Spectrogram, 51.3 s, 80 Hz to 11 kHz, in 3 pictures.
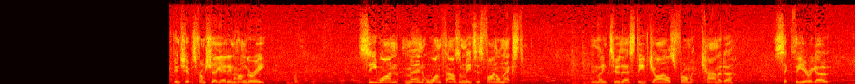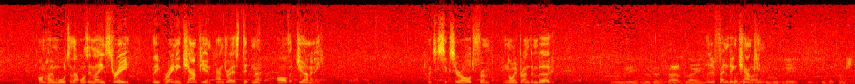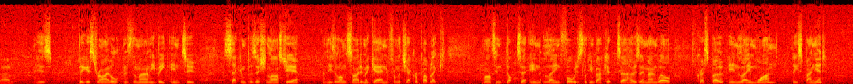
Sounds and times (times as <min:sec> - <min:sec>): Speech: 0:03.4 - 0:05.4, 0:06.1 - 0:11.2, 0:11.8 - 0:23.6, 0:25.6 - 0:50.8.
